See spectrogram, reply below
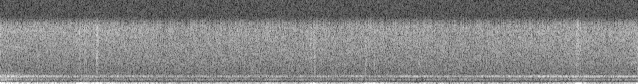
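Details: Quiet, steady low hum with a faint mid-pitched electrical tone and soft background rumble throughout.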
